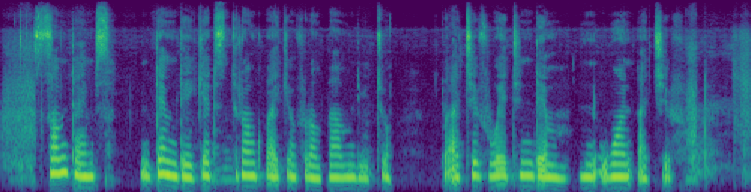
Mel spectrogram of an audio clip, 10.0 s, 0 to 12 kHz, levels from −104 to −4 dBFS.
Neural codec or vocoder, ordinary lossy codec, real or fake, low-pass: none; none; real; none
